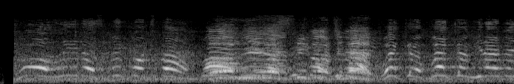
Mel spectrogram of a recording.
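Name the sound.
protesters chanting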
